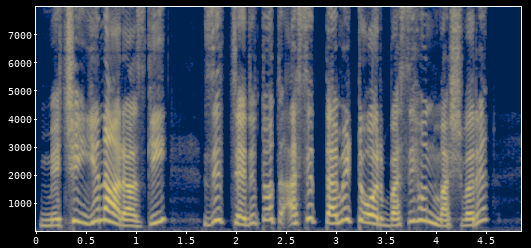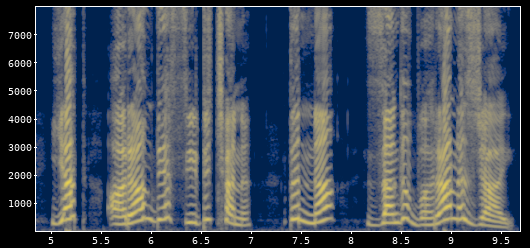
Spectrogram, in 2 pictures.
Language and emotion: Kashmiri, angry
